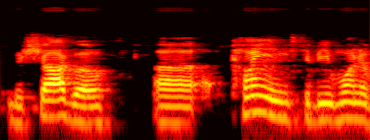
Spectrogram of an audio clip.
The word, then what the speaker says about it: Basiago: talking with Andrew, now Basiago, how do you say your last name, Andrew? It's pronounced Basiago, like Chicago, Andrew.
